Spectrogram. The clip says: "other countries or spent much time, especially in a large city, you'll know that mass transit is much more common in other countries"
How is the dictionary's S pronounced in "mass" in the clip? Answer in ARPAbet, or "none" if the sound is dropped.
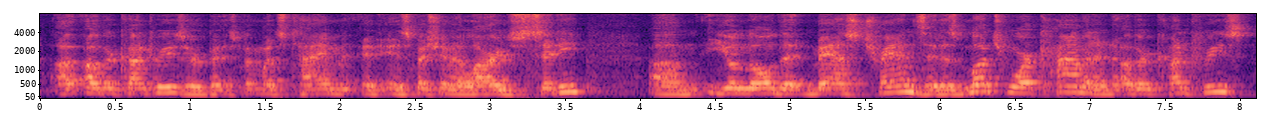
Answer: S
